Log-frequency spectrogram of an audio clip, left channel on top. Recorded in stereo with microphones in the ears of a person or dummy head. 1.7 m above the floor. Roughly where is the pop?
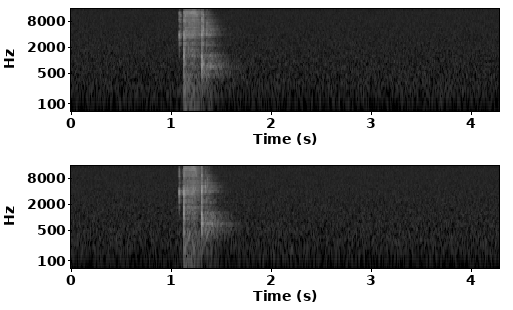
Centre.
